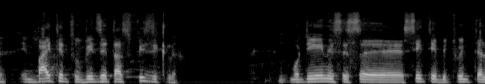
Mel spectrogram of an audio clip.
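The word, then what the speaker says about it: Modiin: And his club, which I believe we pronounce it Modin? Modin, yes.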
